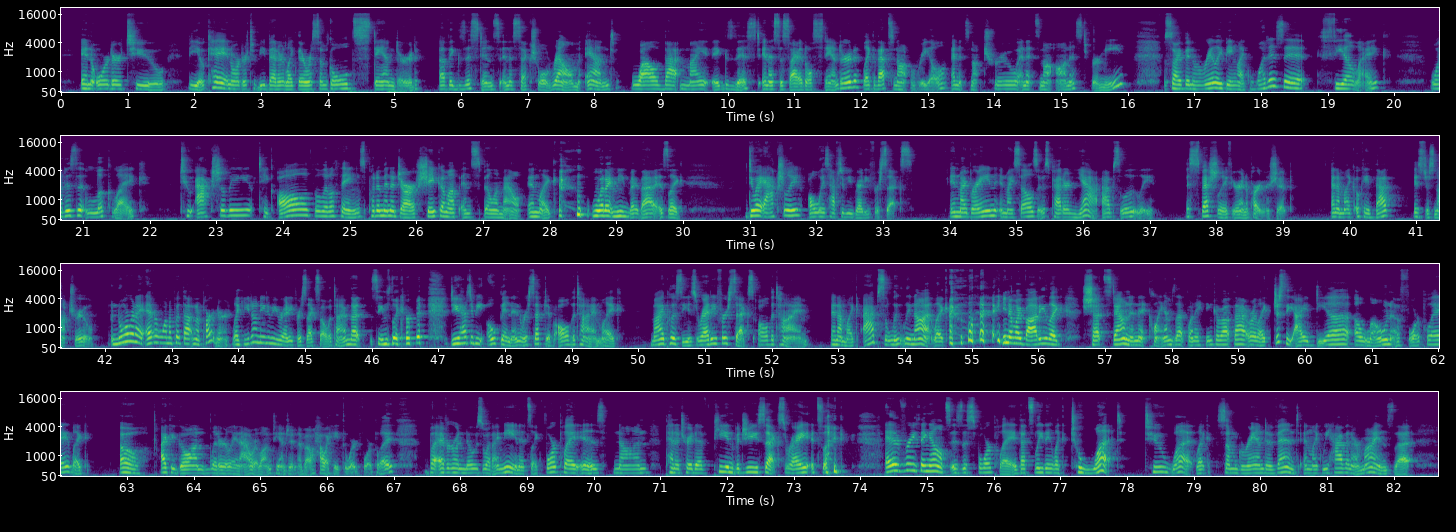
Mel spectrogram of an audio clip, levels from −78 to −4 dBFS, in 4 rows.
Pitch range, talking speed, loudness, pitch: 180-245 Hz, 195 wpm, -22 LUFS, 205 Hz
